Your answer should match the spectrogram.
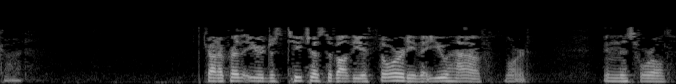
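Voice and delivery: normal talking voice

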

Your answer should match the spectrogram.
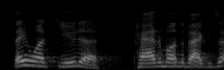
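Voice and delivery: normal talking voice

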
